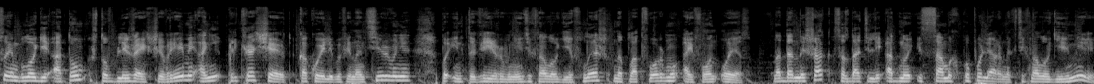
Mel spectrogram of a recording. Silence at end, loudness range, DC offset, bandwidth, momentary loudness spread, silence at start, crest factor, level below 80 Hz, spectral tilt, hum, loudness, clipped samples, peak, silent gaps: 0 s; 2 LU; under 0.1%; 15.5 kHz; 5 LU; 0 s; 16 dB; -38 dBFS; -6.5 dB/octave; none; -18 LUFS; under 0.1%; -2 dBFS; none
